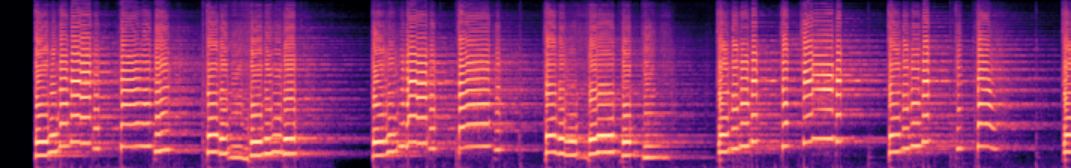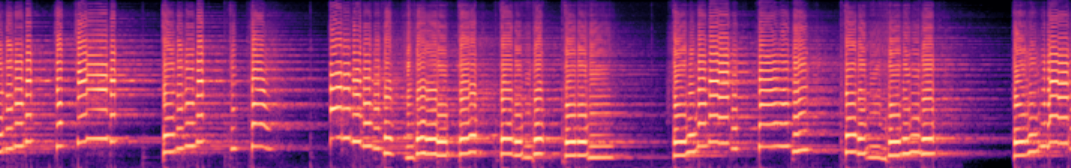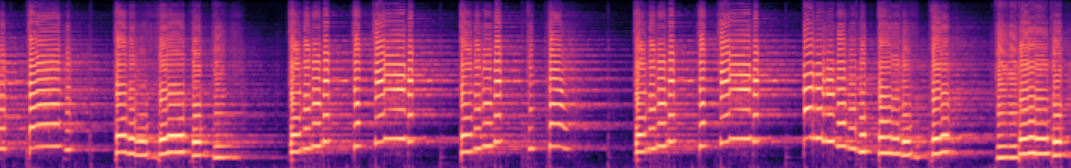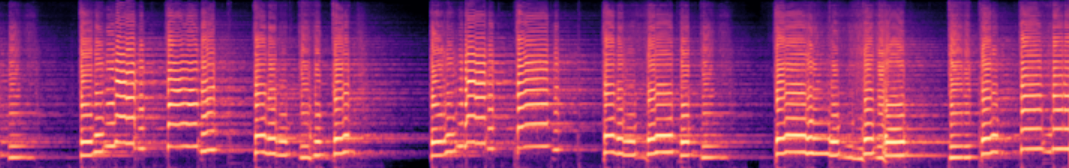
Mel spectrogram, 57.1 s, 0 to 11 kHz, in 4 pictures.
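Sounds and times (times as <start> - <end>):
exuberant street saxophone: 0.4 - 57.0.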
